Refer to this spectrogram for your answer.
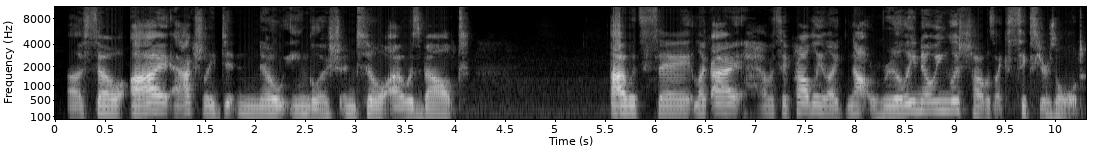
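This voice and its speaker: A woman with an American accent speaks at a moderate pace in a fairly low pitch and a bright, sharp tone, with ordinary pitch variation and big swings in loudness. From Charlottesville, Virginia, US. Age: 40s. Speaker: power slap fighter, former pro wrestler. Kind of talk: interview.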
